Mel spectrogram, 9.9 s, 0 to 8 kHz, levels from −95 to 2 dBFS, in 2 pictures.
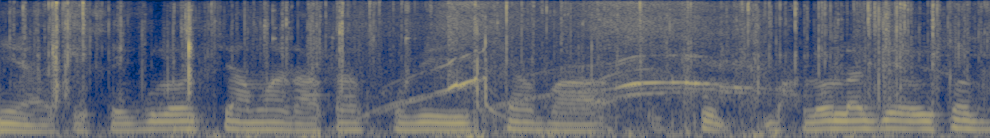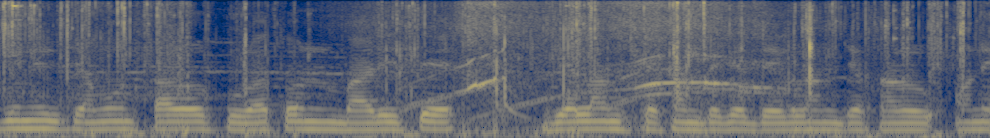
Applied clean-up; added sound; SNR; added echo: none; Keys jangling + Fireworks; -2 dB; none.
